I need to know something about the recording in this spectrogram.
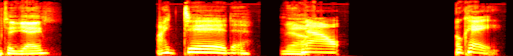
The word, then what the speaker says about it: Ye: Yeah, there's while some fans thought the name might be spoken as Ye, like Yeezy, reports say that the name is pronounced Ye, like Kanye.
